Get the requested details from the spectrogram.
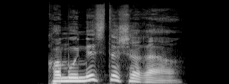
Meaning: inflection of kommunistisch: 1. strong/mixed nominative masculine singular comparative degree 2. strong genitive/dative feminine singular comparative degree
- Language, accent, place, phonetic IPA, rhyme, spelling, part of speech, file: German, Germany, Berlin, [kɔmuˈnɪstɪʃəʁɐ], -ɪstɪʃəʁɐ, kommunistischerer, adjective, De-kommunistischerer.ogg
